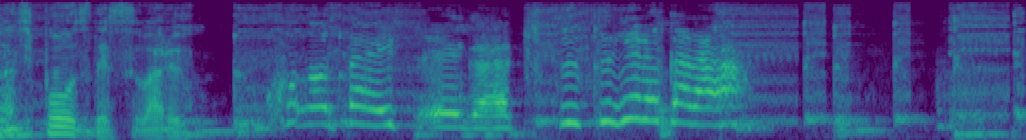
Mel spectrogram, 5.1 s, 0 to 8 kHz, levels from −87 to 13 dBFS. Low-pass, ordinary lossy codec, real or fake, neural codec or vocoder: 7.2 kHz; none; fake; codec, 16 kHz, 16 kbps, FunCodec, trained on LibriTTS, 50 frames a second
